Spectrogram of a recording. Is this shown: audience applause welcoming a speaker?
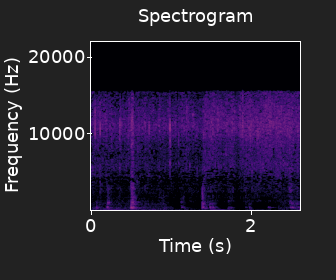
no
